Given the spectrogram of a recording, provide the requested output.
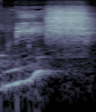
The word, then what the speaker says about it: niche: Americans normally say it niche niche yeah Miche is the British Way a niche which be the American Way and yeah when I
